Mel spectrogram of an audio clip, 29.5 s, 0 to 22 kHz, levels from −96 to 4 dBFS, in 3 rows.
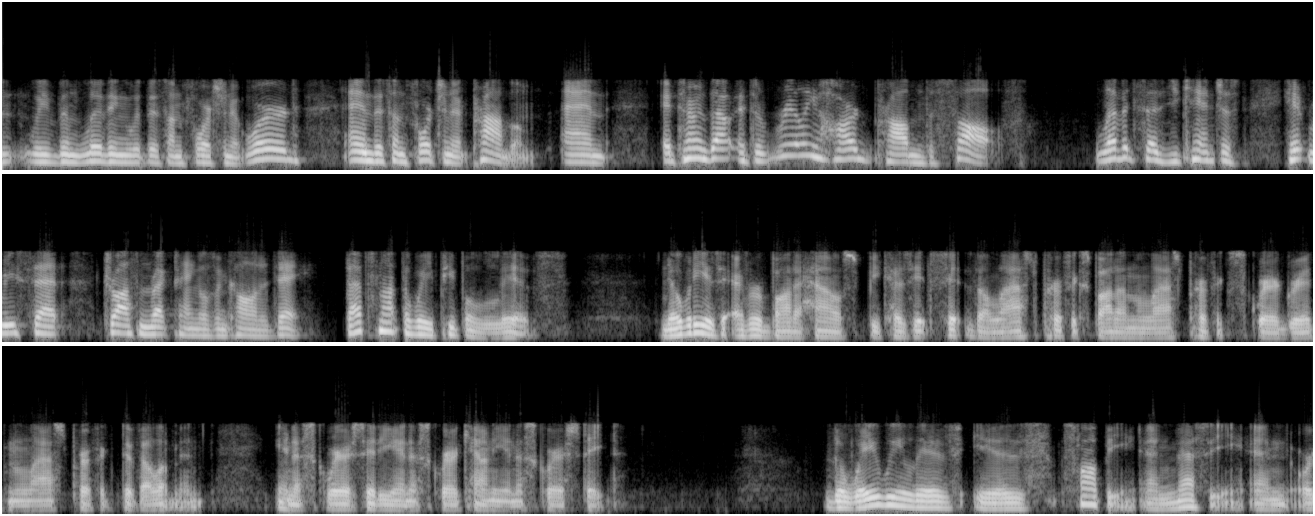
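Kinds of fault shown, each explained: iLBC codec: the speech was squeezed through iLBC, a narrowband VoIP codec running at 13.33 kbps with 30 ms frames, each coded on its own. Everything above 4 kHz is gone, and the voice comes out plainly rough and somewhat synthetic throughout.
Lost iLBC frames: two packets failed to arrive, each carrying one 30 ms frame, so the decoder filled the gap by repeating the last pitch cycle with noise. Just after "says you" at 9.06 s and before "development in a square" at 20.22 s, a brief buzzy held vowel replaces the sound, then clean decoding resumes immediately.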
